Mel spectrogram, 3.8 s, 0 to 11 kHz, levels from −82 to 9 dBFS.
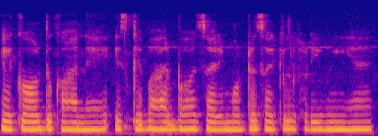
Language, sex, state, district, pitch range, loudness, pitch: Hindi, female, Uttar Pradesh, Lalitpur, 175-180 Hz, -14 LUFS, 175 Hz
